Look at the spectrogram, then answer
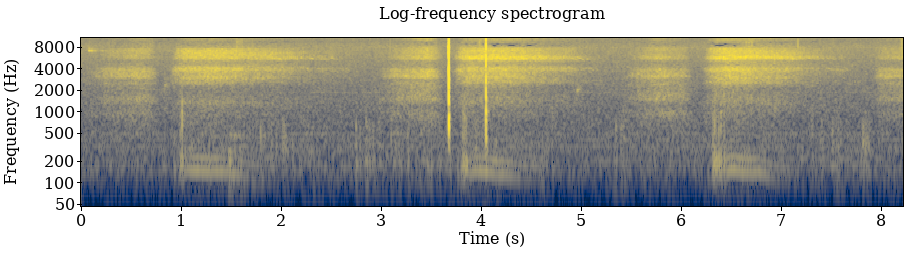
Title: Little man snores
